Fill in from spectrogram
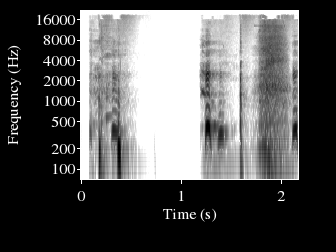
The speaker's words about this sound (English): Some coughs.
